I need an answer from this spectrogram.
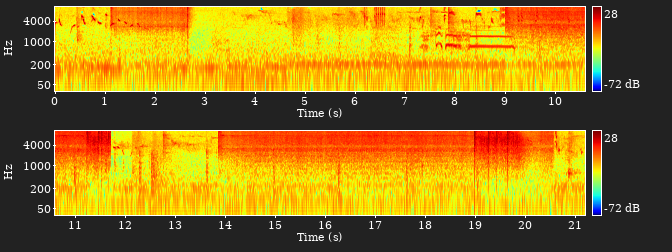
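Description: High-voltage discharge from a homemade ion plasma thruster's electrodes: a steady hiss that comes in two long stretches, the second running longer and growing louder near the end. Before it there is a low hum with a brief tone about eight seconds in.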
